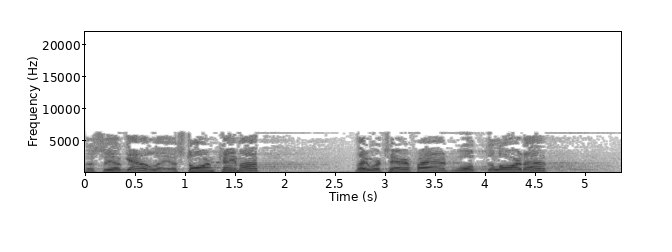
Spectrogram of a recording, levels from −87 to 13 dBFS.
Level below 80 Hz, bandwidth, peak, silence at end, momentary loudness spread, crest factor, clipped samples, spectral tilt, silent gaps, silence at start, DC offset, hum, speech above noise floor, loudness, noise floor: -52 dBFS; 6.6 kHz; -2 dBFS; 0.3 s; 7 LU; 16 dB; under 0.1%; -1 dB/octave; none; 0 s; 0.2%; none; 27 dB; -16 LUFS; -42 dBFS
